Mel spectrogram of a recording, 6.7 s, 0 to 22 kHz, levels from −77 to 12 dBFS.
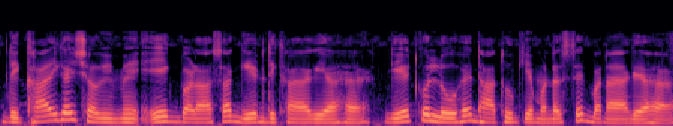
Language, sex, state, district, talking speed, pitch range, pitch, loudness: Hindi, male, Jharkhand, Garhwa, 185 wpm, 125-155 Hz, 140 Hz, -14 LUFS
